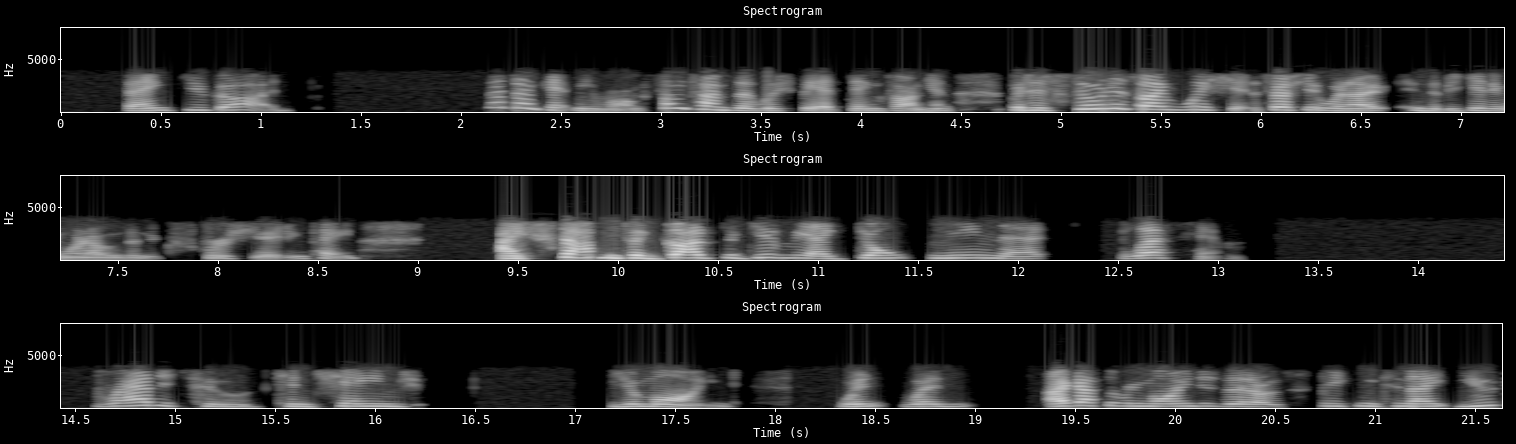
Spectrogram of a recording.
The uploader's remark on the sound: from the 100 Pounders Phone Meeting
